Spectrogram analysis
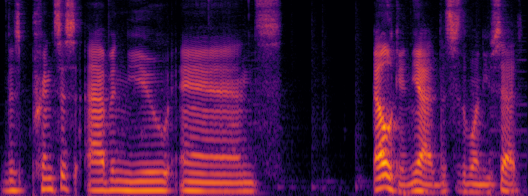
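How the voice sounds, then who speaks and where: A man's voice: mid-range voice, steady tone, measured pace, a bit bright, smooth, faint music behind. A man from Canada hosting a gaming show with casual, sweary gameplay commentary. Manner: swears freely.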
